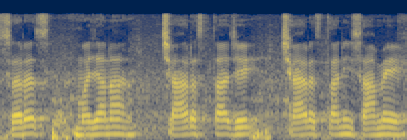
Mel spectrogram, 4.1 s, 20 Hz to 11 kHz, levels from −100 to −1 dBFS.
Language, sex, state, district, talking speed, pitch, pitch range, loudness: Gujarati, male, Gujarat, Gandhinagar, 115 wpm, 160 Hz, 155-170 Hz, -14 LUFS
